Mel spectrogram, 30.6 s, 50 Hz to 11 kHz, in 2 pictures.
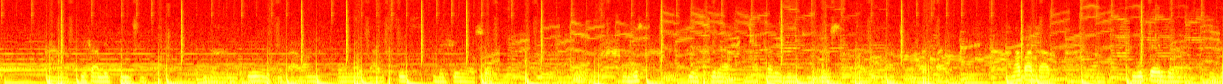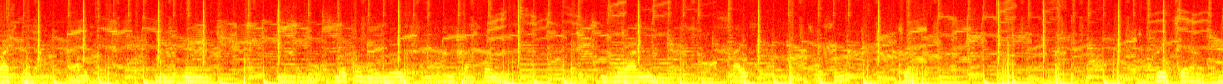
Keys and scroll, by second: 3.5 Return, 7.6 Return, 10.7 ctrl+a, 14.5 ctrl+t.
